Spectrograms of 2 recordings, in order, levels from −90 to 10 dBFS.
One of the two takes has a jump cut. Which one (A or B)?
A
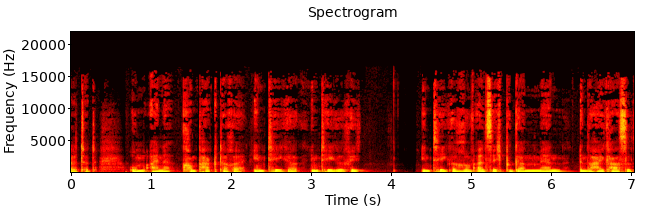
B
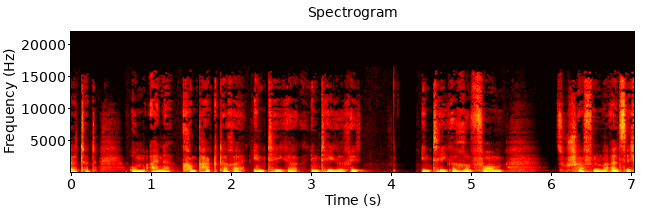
A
